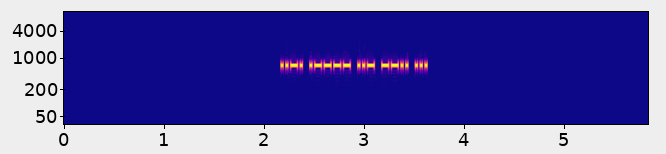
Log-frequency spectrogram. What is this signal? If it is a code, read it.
Morse code, heard as a keyed tone, about 52 wpm, 700 Hz. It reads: F1UZS
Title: DXCC-100 Call Signs - 5 Characters - Repeated 3x - 50wpm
